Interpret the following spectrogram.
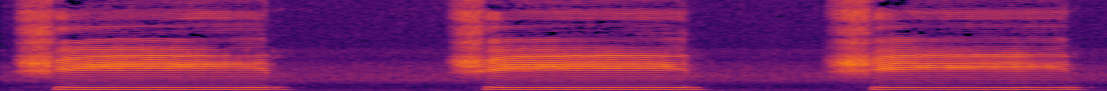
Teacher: زبان کے درمیان کو تالو کی طرف بلند کرتے ہوئے باریک اور پھیلتی ہوئی آواز میں پڑھیں گے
